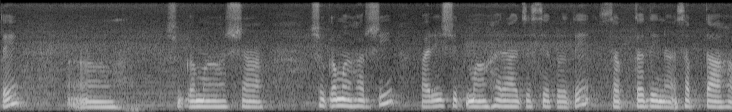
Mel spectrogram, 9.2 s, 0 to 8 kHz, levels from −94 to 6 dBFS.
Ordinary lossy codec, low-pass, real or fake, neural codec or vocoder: none; 7.2 kHz; real; none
